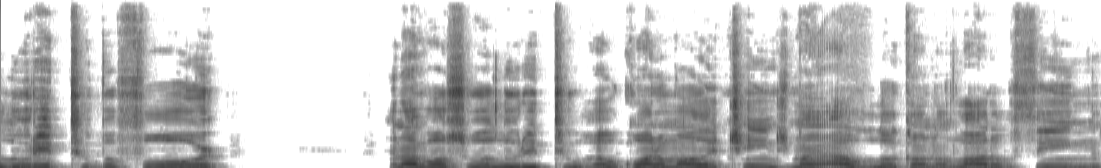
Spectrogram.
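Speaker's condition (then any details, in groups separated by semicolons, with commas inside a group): Cerebral palsy, mixed, mild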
